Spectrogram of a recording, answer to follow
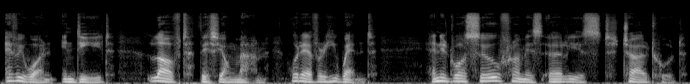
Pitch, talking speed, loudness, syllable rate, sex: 115 Hz, 155 wpm, -20 LUFS, 4.8 syllables/s, male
